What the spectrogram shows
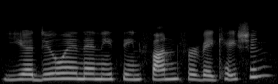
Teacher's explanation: So we're going to start this question with just you, which is reduced to ya.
